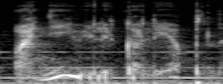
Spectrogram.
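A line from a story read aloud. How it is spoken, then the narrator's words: Whispered. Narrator (Russian): прошептал Огнегрив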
